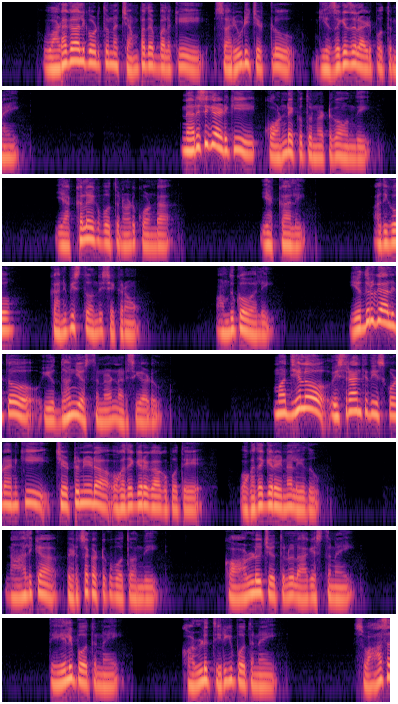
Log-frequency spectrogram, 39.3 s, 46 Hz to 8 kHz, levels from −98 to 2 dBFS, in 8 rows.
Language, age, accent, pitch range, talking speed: Telugu, 20-39, native, 115-160 Hz, 65 wpm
